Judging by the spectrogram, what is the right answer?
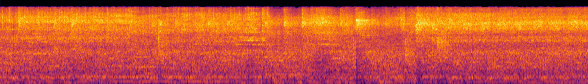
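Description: Steady machine noise, an even hiss with a low hum, from a gasket-rolling machine for round ventilation ducts and the production machinery around it.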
